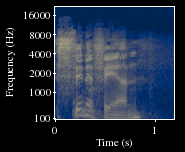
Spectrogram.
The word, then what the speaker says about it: Cynefan: Well, I'm now going to be on the Twitter account for my uh, Twitch channel, which is it's pronounced Cinefan but it's as in like cinema fan, but it's not spelled that way. It's spelled C Y N E F A N.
